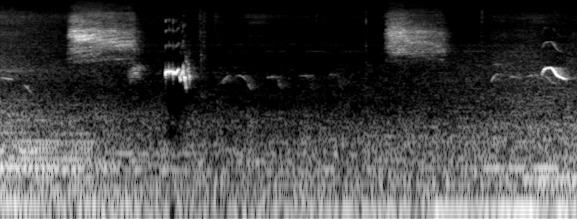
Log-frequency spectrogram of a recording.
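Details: Javan pied starling singing noisily with mimicked phrases while looking for a rival: two long hissing bursts frame a short series of soft whistled notes and a sharp rising whistle at the end.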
